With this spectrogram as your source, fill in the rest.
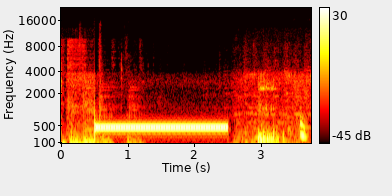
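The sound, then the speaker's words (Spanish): A telephone dialing tone: one loud, steady, low-pitched beep holds unbroken for about two seconds, then cuts off abruptly, followed by faint rustling and murmurs. “se está marcando, no haga ruido.”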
